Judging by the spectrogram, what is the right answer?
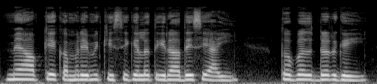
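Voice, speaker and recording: A woman's voice: medium pitch, flat delivery, measured pace, warm tone, clean tone, no echo, close to an everyday voice. A woman reading the part of a frightened, timid young woman in a spoken story, hesitant and apologetic.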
